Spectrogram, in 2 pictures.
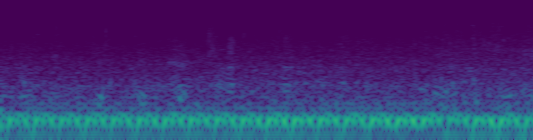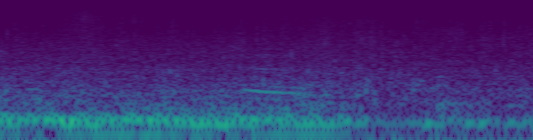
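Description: A boat's engine drones steadily with a deep, constant rumble, mixed with rushing wind and water noise, as the boat crosses between two islands in a stiff breeze with foaming sea spray, dropping slightly in level near the end.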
